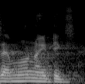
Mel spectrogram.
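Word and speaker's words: hermeneutics: me how do you pronounce this thing as Heron itics they pronounce so I also pronounce harmonics of Suspicion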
